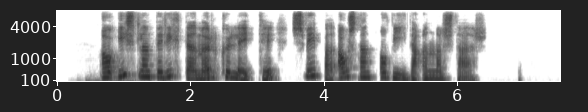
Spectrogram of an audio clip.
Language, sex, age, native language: Icelandic, female, 60-69, Icelandic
